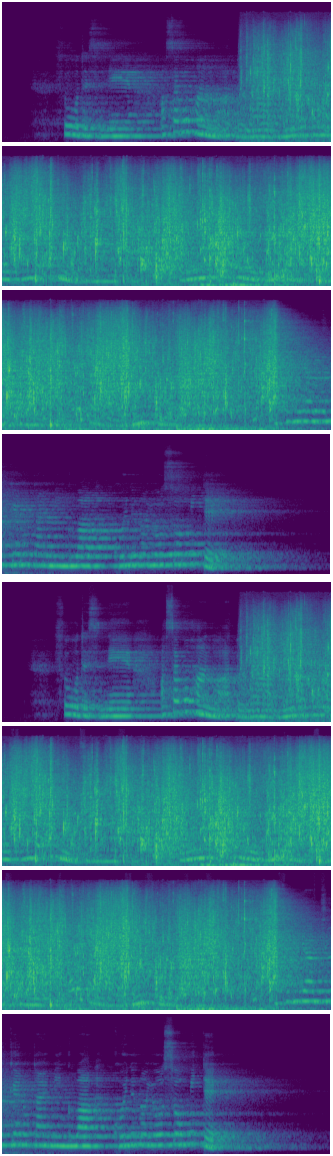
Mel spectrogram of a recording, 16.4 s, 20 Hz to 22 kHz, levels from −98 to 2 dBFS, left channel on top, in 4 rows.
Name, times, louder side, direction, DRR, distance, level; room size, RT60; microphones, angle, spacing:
voice 1, 0.8-10.9 11.6-15.0, right 1 dB, 45° right, 2 dB, 1.8 m, -39 dB
sound 1, 3.0-11.7, equal, ahead, 0.9 m, -26 dB
27.5 x 19.0 x 5.5 m, 2.2 s
head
